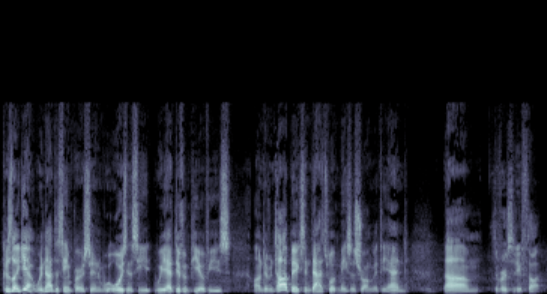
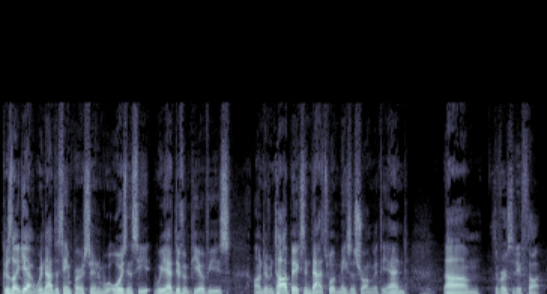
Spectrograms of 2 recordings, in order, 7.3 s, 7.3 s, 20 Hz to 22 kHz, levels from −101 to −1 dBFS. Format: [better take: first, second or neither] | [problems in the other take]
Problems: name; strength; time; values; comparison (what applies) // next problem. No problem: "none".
second | thin; somewhat; fading below 300 Hz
